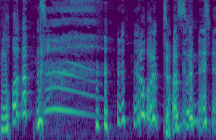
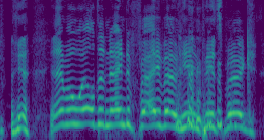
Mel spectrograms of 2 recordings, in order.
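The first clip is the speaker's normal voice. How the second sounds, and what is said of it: Put-on regional accent, not quite right. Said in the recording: “This isn't the right accent ... Sounds like a weird Michael Shannon.”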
